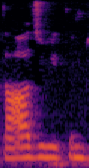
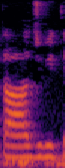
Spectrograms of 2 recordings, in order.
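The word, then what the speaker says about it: تجويد: தாஜ்வீத்துன்னு இருக்குது, சாரி, தஜ்வீத், சரிங்களா? தாஜ்வீத் இல்லை, தஜ்வீத் என்ன அப்படின்னா விதிகளில் ஒரு முக்கிய அம்சமாகும்.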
